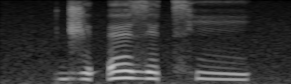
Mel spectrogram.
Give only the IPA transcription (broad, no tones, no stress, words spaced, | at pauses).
d͡ʒɪʔɛzɪ t͡sʰi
